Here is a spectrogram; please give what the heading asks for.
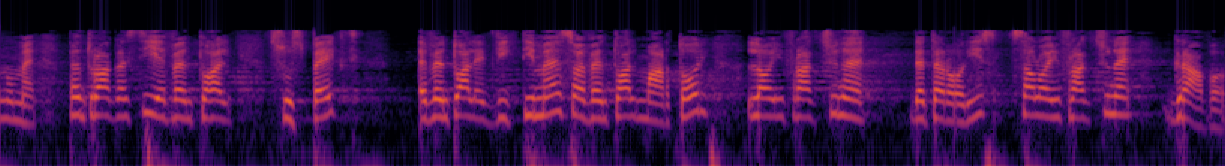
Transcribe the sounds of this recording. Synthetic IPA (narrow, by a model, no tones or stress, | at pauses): nume̞pe̞nt̪ɾuaɡəsie̞ve̞nt̪ualʲsuspe̞k̚t̪sʲ | e̞ve̞nt̪uale̞vik̚t̪ime̞sawe̞ve̞nt̪ualʲmart̪o̞rʲlao̞infɾak̚t̪siune̞ | d̪e̞t̪e̞ɾo̞ɾismsawlaoinfɾak̚t̪siune̞ | ɡɾavə̰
